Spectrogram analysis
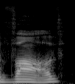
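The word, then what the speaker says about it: וָו: letter this is the VAV sometimes pronounced W but that's wrong it's V the V sound this little letter has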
